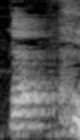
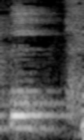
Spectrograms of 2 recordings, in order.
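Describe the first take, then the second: First: কক্ষ with an open "aw" first vowel; common mispronunciation. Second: কক্ষ with a closed "o" first vowel; correct pronunciation. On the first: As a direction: say কক্ষ as "kawk-kho". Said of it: "আমরা ভুল বলি". (কক্ষ-এর প্রথম স্বর খোলা অ) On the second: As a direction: say কক্ষ as "kok-kho". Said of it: "এই শব্দটির উচ্চারণ হচ্ছে". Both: Shown as a demonstration.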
